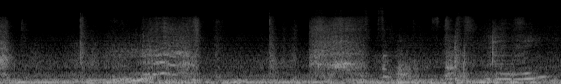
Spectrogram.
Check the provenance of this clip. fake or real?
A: fake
